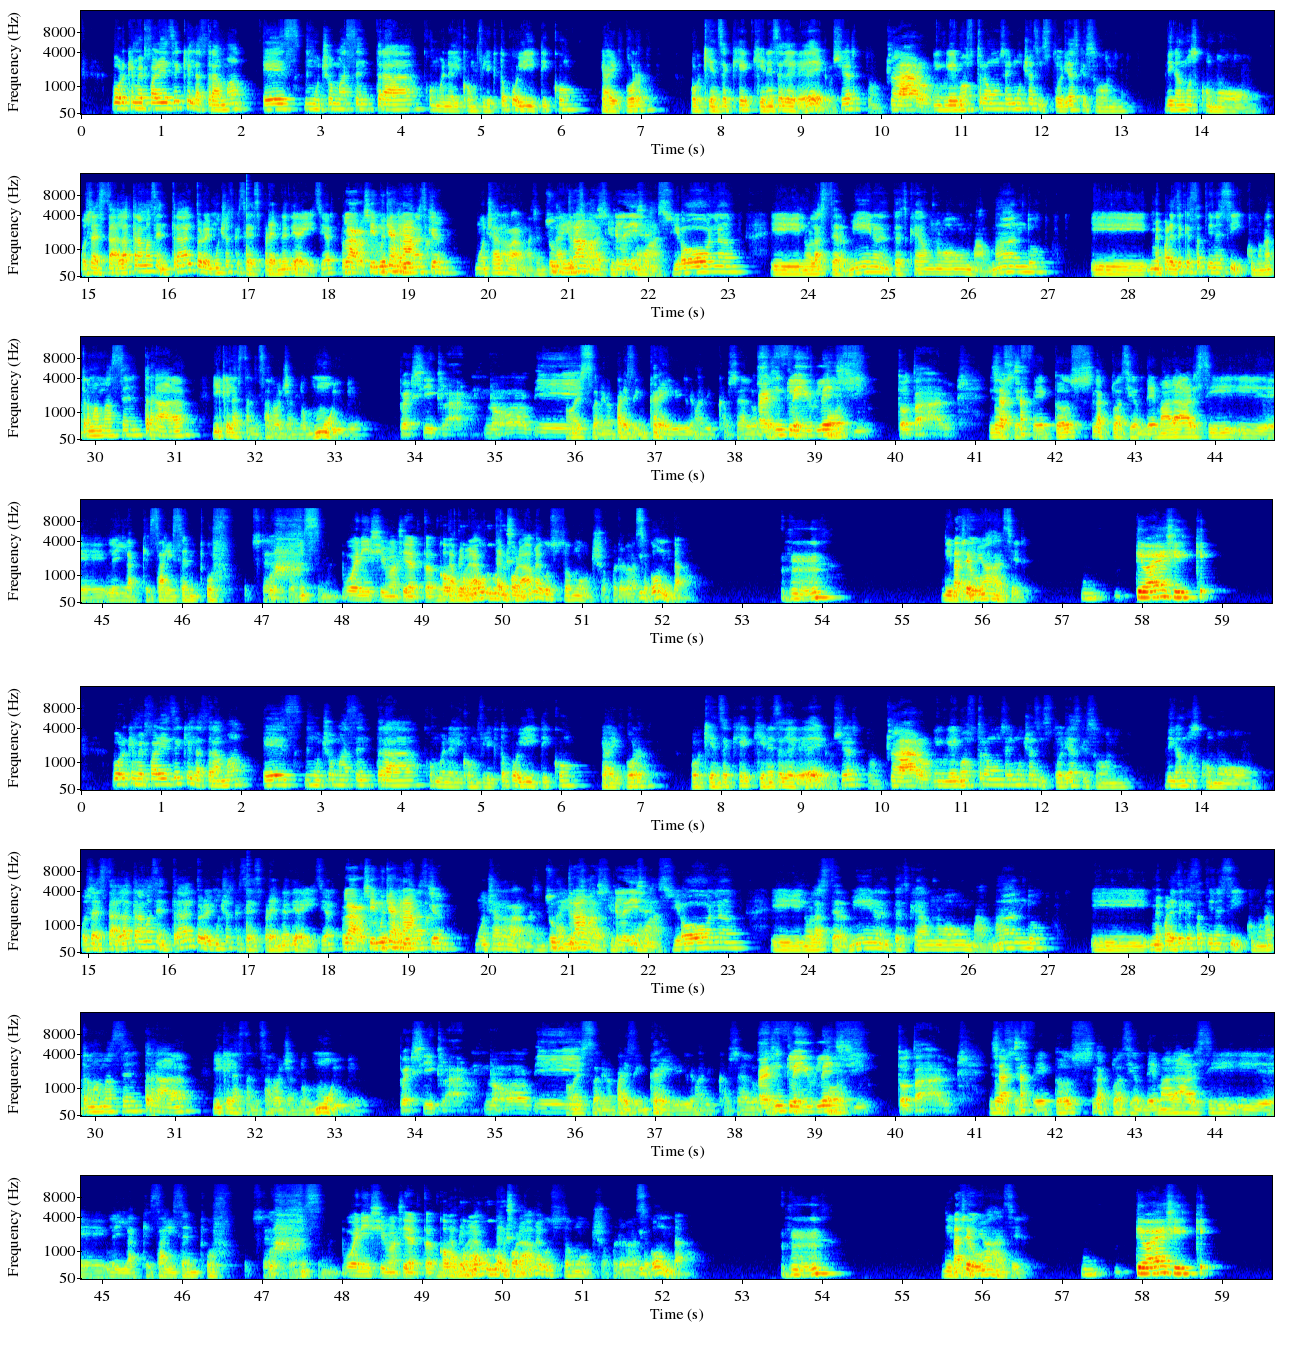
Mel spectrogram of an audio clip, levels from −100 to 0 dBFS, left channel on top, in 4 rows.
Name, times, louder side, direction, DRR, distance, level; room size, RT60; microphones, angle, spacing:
voice 1, 0.4-2.0 2.3-6.2 6.5-7.1 7.6-10.0 10.7-13.1 13.6-14.6 14.9-18.3 18.8-19.5 19.8-23.2 23.5-26.9 27.5-31.2 31.5-33.3 35.9-38.8 39.1-39.6 41.2-46.6 46.9-47.9 49.2-52.4 55.5-56.5, left 2 dB, 60° left, 0.6 m, -33 dB
voice 2, 10.1-10.7 18.2-19.1 20.7-22.1 33.8-36.1 38.3-39.6 40.0-40.9 41.3-41.6 47.1-47.5 48.0-50.3 51.7-51.8 53.5-54.2 55.6-56.0 57.2-58.8, equal, ahead, 0.3 m, -29 dB
3.0 x 2.0 x 2.3 m
head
